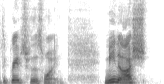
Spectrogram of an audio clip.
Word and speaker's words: Minas: grapes for this wine menace or mean us however we want to pronounce it not sure which way is correct well google translates as menos but or sorry google translate says the first way but in their video their head wine maker zay luis pronounces it the second way menos so i'm trying to stick with that pronunciation google translate translates or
